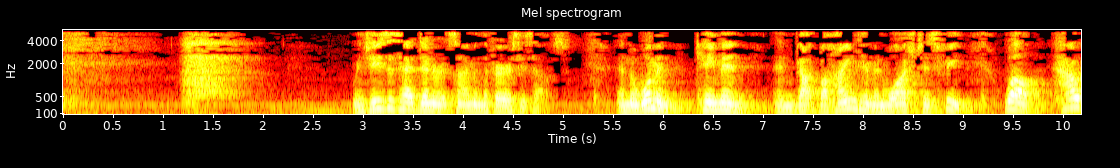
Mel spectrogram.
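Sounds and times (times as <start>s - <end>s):
person taking a quick breath: 0.0s - 2.6s
hiss: 0.0s - 10.1s
speech: 2.9s - 10.1s.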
